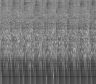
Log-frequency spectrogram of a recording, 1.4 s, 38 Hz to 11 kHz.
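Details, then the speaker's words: 1998 Yamaha V Star 650 after fuel system work, airbox reinstalled, engine cold and barely choked with idle bumped up: deep, even V-twin pulses revving up cleanly with slight burbling, likely from an exhaust with baffles removed. Revs much better. "yeah you can see how much better it revs up with the airbox and everything in place"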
